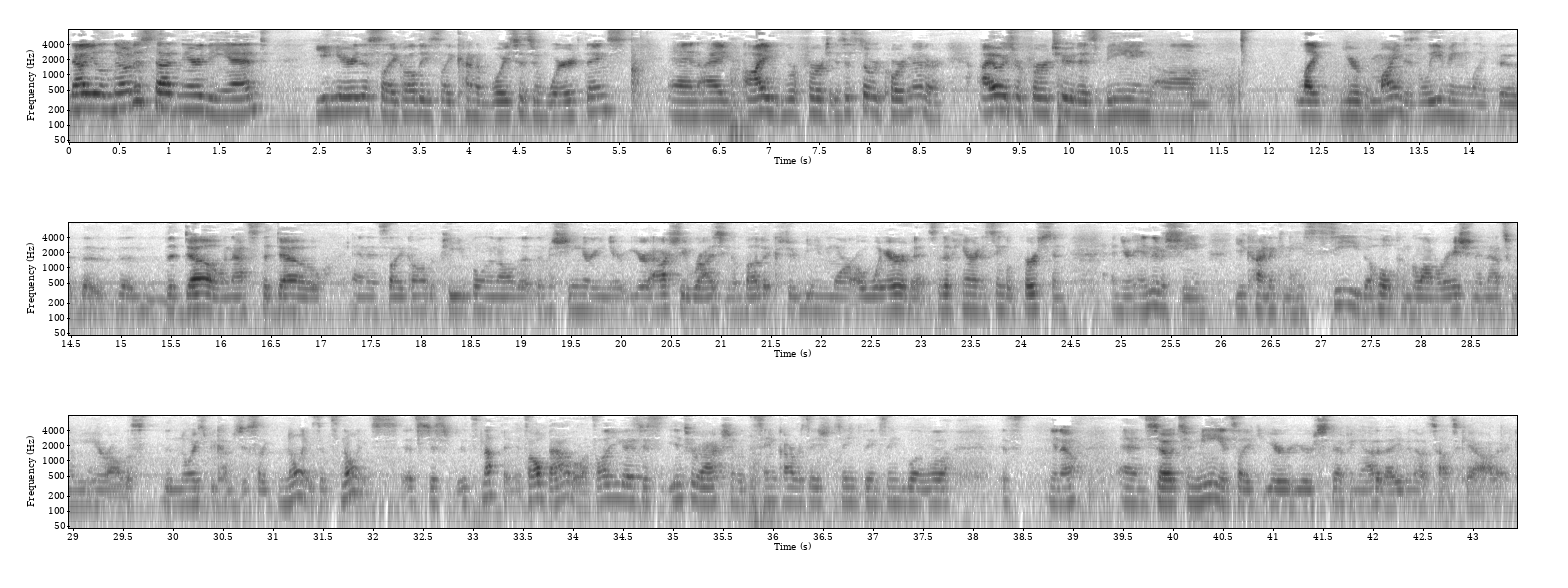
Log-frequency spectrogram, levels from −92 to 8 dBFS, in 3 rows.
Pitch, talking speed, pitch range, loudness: 145 Hz, 215 wpm, 135-155 Hz, -28 LUFS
